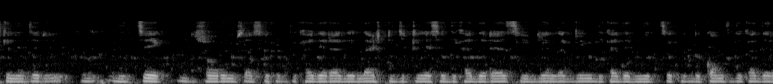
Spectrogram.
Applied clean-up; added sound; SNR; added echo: none; none; none; none.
